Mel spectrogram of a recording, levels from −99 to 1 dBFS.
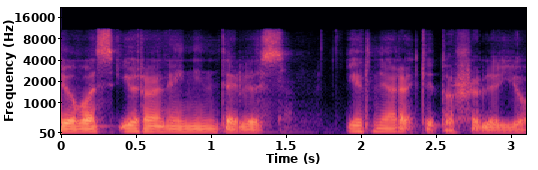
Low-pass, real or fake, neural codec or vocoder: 10.8 kHz; fake; codec, 32 kHz, 1.9 kbps, SNAC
